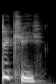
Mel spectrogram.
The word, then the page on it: dicky: British English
